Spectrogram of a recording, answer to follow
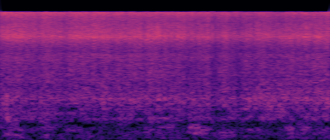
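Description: Tomato, chili and shallot sautéing in hot oil in a wok, a steady sizzling hiss, stirred with a metal spatula.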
